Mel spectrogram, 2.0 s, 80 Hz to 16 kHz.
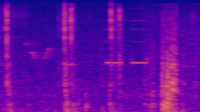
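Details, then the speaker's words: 1997 Ford F-150 4x4 farm truck, key off, new battery and alternator, body ground (G200) rusted off: relays still click and small motors whir in short bursts; 14 amp parasitic draw from the broken ground. "14 amps massive that's a huge parasitic draw no wonder this truck is going dead"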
